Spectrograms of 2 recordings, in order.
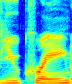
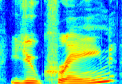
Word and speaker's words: Ukraine: we're talking about a Russia's invasion of Ukraine or Ukraine you can pronounce that country either way when you invade a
